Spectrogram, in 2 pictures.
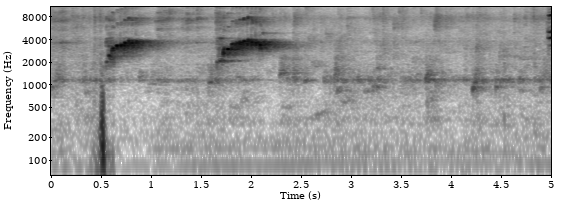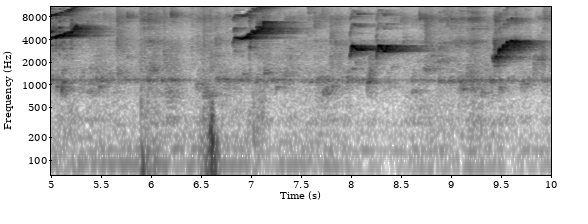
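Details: Lesser green leafbird song used to prompt untrained cage birds to sing quickly: spaced, slurred whistles, some rising and some falling, every one to two seconds, with a few sharp clicks and knocks between phrases.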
